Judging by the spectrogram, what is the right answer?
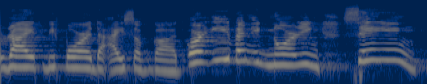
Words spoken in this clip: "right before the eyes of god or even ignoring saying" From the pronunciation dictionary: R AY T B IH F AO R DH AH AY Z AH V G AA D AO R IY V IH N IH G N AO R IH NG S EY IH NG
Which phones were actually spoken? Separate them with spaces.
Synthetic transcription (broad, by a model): R AY T B IH F AO R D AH AY S AH V G AA D AO R IY V IH N IH G N AO R IH NG S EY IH NG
